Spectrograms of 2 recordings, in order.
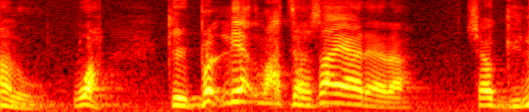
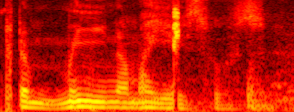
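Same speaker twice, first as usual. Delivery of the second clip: muttered prayer; 7 semitones lower, 7 dB quieter than usual. Retold or imitated. Other pastors praying.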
